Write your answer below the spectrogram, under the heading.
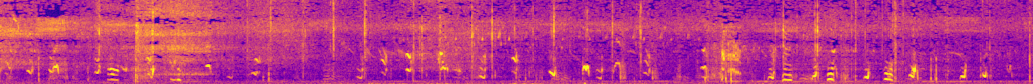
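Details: Grey francolins, male and female, calling in desert: many short, sharp, squeaky notes tumbling over one another at a quick, uneven pace, above a steady low mechanical hum.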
